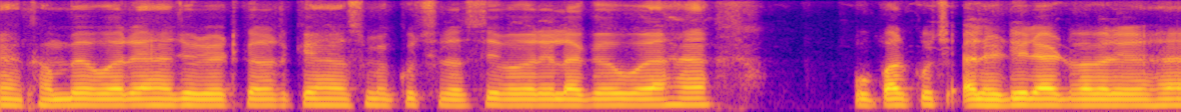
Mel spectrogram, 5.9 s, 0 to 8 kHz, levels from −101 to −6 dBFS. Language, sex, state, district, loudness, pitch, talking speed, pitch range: Hindi, male, Punjab, Pathankot, -18 LUFS, 125 Hz, 215 wpm, 120-125 Hz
